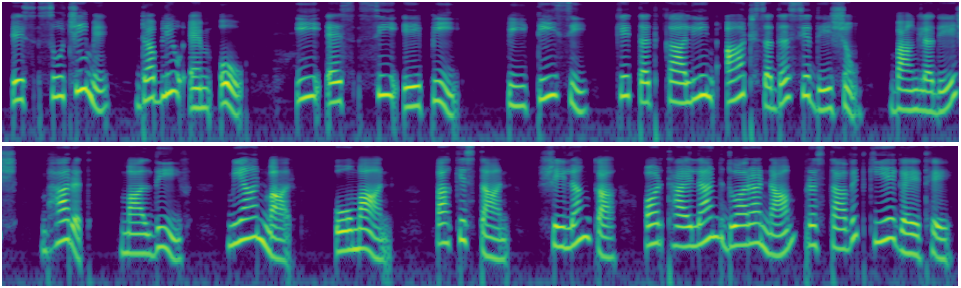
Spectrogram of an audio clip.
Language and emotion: Hindi, neutral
